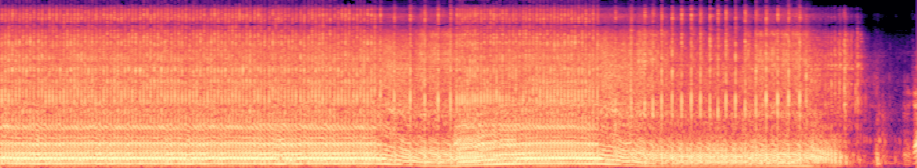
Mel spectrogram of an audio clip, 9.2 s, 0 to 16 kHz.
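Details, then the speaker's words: Echo PAS225 two-stroke trimmer on cold start at half choke buzzes steadily, then sags and wavers when throttled, never reaching full revs; it starts and runs but won't throttle up. "It definitely is not uh cranking out"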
